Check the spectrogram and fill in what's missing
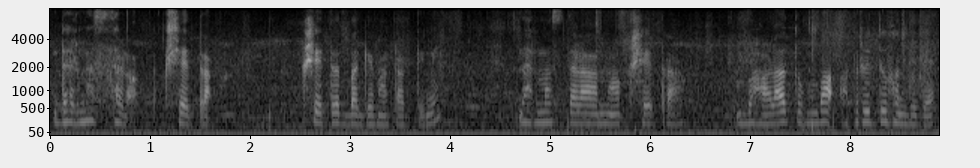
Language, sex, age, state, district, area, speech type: Kannada, female, 30-45, Karnataka, Vijayanagara, rural, spontaneous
